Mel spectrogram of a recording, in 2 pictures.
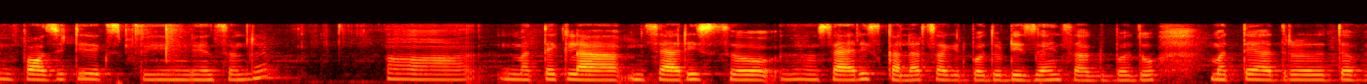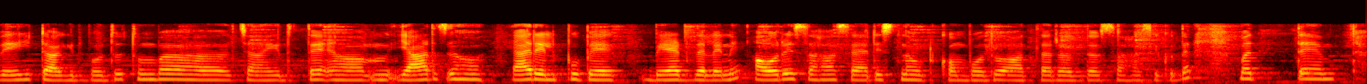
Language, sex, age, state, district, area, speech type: Kannada, female, 30-45, Karnataka, Tumkur, rural, spontaneous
